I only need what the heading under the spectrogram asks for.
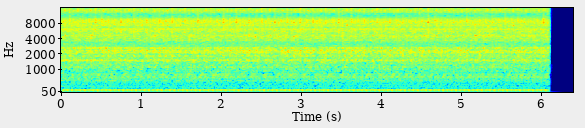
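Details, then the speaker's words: Mega Cab diesel tow rig just fired up: steady idle with a light, even tick about three per second, which the owner attributes to the leaking power steering pump, first blaming the Hydroboost then correcting himself. "got it all fired up and then uh that ticking noise is going to be our leaking power steering pump so it's actually the Hydra boost that seems to be the problem"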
